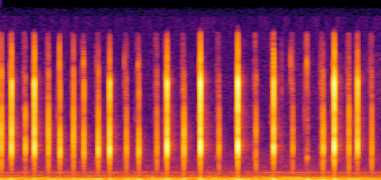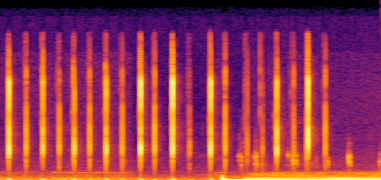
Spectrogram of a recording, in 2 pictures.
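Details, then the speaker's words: Ashkeebs Auralite linear keyboard switches, springs not yet lubed: crisp clacks with slight scratchiness on each stroke but no spring ping. "Honestly, another thing that I found is like, sure, yeah, it's a little scratchy, but actually I don't hear any pinging noise from the spring."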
